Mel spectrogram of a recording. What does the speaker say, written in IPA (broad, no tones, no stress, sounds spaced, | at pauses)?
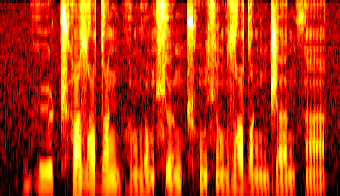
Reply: bʱ ʉː ʈ͡ʂʰ ɨ zˤ u dˤ i ŋ bʱ o ŋ ðˤ u ŋ ɕ ɵ ŋ ʈ͡ʂʰ ũ ɕ ũ ŋ zˤ ɨ dˤ ɐ ŋ n d͡ʒ ɐː ŋ θ ã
